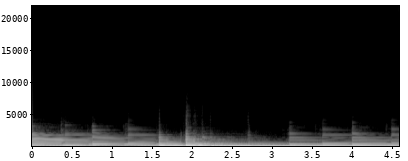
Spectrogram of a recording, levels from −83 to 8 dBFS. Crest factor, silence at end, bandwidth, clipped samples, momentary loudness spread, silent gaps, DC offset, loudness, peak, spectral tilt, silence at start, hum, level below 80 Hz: 16 dB; 0 s; 2.7 kHz; under 0.1%; 10 LU; none; under 0.1%; -18 LUFS; 0 dBFS; -13.5 dB/octave; 0 s; none; -26 dBFS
